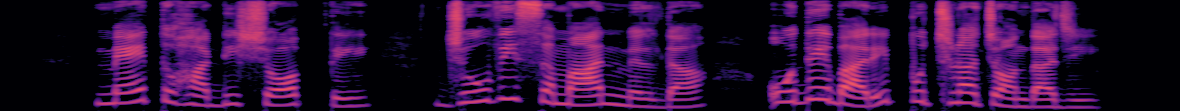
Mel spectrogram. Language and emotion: Punjabi, neutral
